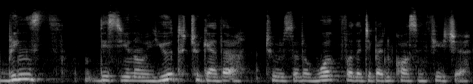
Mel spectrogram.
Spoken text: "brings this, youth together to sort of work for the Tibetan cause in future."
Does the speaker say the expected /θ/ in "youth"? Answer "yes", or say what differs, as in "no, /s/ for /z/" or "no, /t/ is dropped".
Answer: no, /t/ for /θ/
